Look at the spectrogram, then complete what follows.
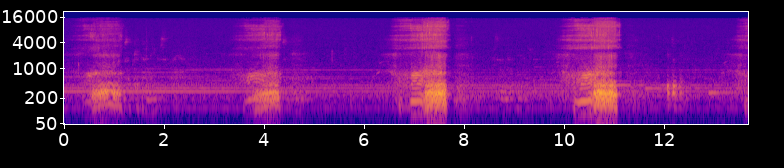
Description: My grandpa is a heavy snorer and does not belivev that he snores but i took this video to show him how much of one he is hahaha.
